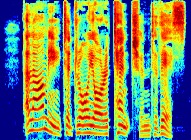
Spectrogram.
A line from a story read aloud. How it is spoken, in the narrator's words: he said, in a loud, clear voice, every note of which carried to the back of the long room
